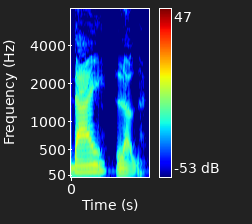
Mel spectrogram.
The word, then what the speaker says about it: dialogue: Alors, mot dialogue, ça c'est dialogue. Ça nous a remarqué là, nous a remarqué que l'accent tonique là tombe sous premier syllabe là.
